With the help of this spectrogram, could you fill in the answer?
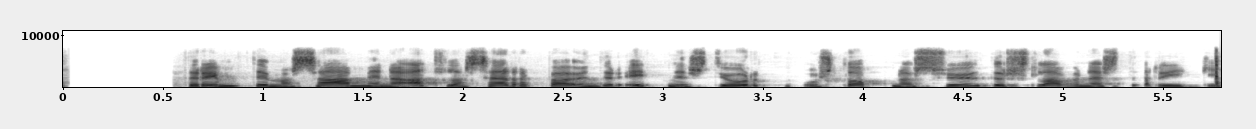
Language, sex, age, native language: Icelandic, female, 30-39, Icelandic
